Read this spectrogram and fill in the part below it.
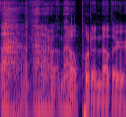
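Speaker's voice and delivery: talking through laughter. Setting up a Blender scene and adding another monkey, laughing while talking. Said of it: "I'm laughing, it's not that funny".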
